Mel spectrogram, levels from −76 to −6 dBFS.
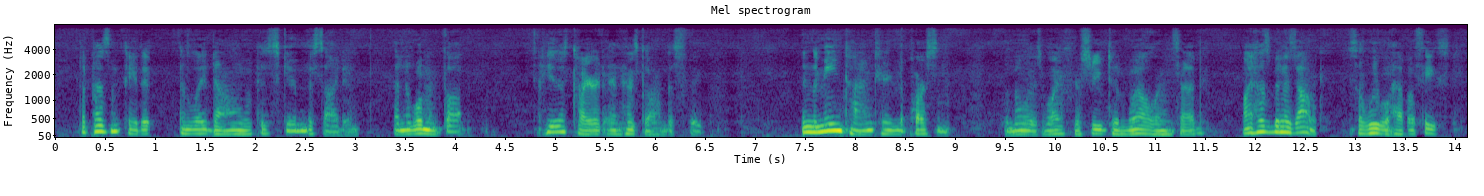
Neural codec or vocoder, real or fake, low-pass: codec, 44.1 kHz, 2.6 kbps, DAC; fake; 7.2 kHz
